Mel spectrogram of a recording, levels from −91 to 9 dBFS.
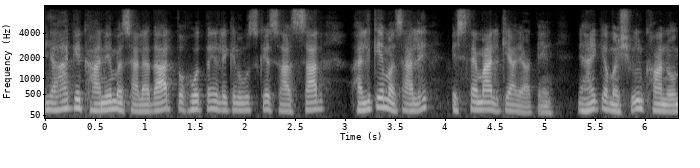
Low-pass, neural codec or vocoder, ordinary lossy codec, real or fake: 7.2 kHz; codec, 16 kHz in and 24 kHz out, 0.8 kbps, FocalCodec, streaming, 65536 codes; none; fake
